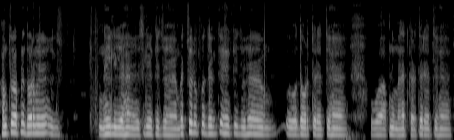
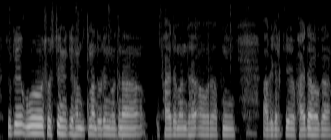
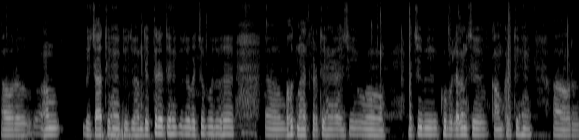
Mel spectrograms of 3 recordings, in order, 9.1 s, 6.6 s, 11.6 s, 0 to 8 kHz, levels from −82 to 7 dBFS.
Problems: constant background noise, low volume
